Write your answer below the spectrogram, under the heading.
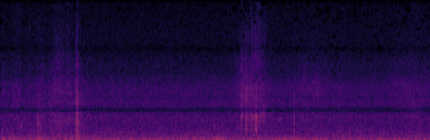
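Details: Faint hum and rustling handling noise at a lake, with no animal calls.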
